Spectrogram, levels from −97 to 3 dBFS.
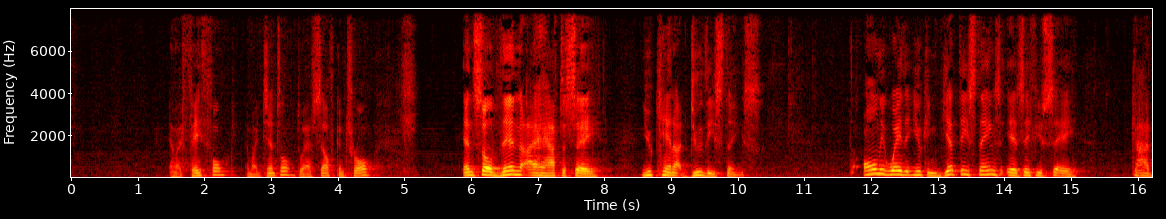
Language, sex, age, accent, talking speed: English, male, 60-79, American, 135 wpm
